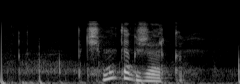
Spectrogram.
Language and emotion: Russian, neutral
